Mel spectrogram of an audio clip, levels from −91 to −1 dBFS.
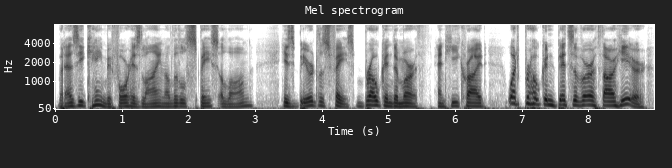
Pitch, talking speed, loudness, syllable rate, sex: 125 Hz, 180 wpm, -17 LUFS, 4.8 syllables/s, male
